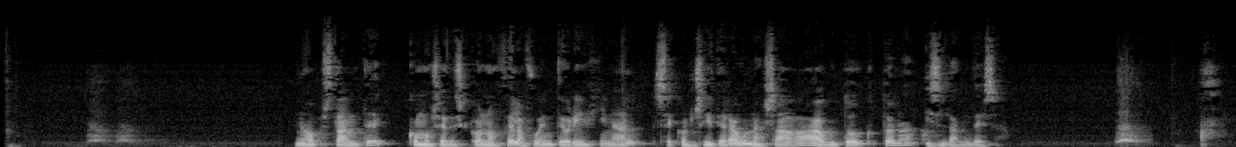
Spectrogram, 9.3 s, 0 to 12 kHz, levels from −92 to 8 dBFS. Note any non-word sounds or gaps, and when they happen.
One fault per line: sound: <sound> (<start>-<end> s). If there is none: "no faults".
sound: bark (0.5-1.9 s)
sound: bark (8.4-8.7 s)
